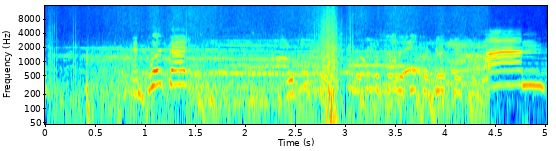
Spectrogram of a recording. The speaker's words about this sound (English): there was a noise that kind of sounded like a gunshot or a firework over there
